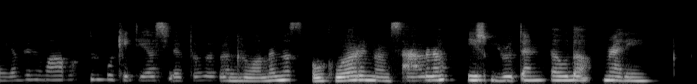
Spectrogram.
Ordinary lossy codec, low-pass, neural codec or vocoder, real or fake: AAC, 64 kbps; 7.2 kHz; codec, 16 kHz, 0.5 kbps, X-Codec, HuBERT features, trained on balanced general audio; fake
